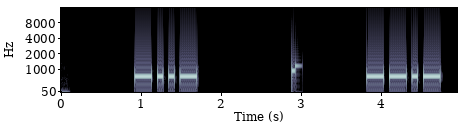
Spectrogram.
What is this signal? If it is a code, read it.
Morse code, heard as a keyed tone, about 17 wpm, 700 Hz. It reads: X Q
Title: Single Letter-Number 17wpm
